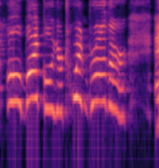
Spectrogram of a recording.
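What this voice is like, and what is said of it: Good Mickey Mouse cartoon voice. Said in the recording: “your Mickey Mouse voice was this good ... That's a good Mickey Mouse impression.”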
